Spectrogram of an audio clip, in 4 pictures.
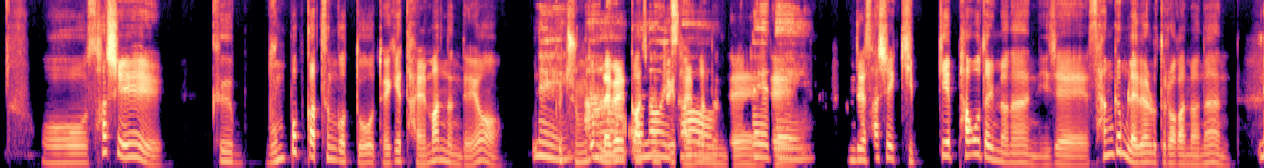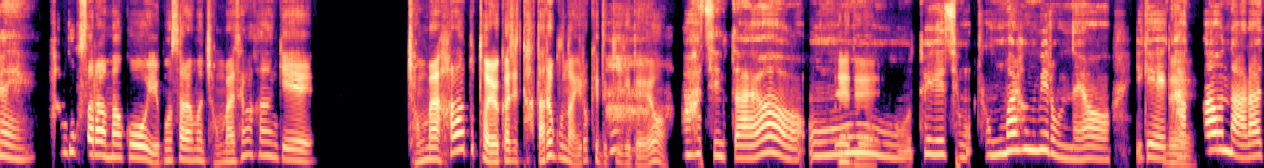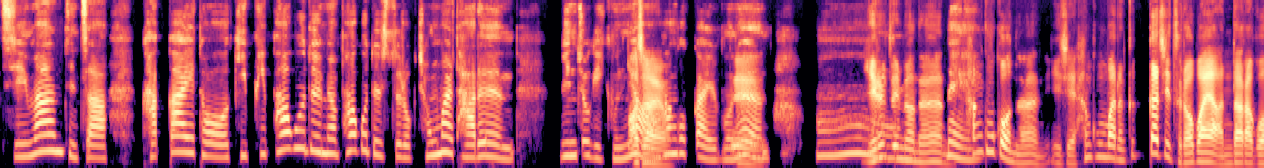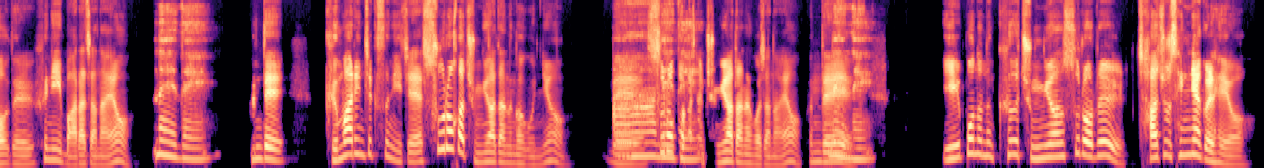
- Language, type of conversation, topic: Korean, podcast, 문화적 차이 때문에 불편했던 경험이 있으신가요?
- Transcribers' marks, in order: gasp; gasp; unintelligible speech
